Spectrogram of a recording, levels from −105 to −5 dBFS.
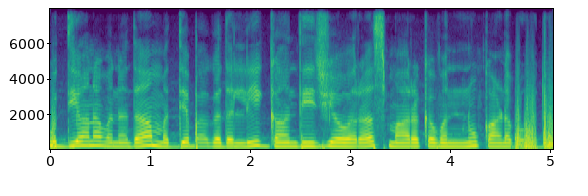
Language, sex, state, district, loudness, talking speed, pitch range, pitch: Kannada, female, Karnataka, Bangalore, -14 LUFS, 60 wpm, 210-230 Hz, 220 Hz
